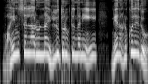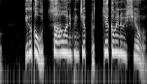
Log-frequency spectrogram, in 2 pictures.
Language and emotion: Telugu, surprised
